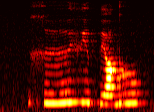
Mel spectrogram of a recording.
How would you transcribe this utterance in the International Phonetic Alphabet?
x ɨː vʲ ɨ pʲ ɒ ɡ u

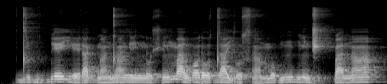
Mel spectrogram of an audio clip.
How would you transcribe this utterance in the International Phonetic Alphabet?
d i˨ b i˨ ɡ͡b e˧ j e˨ ɾ a˧ ɡ͡b ã˨ d ã˧ l i˨ n o˨ ʃ ĩ˨˦ m a˦˨ w ɔ˧ ɾ o˨ d a˧ j o˨ s ã˨ m o˧ b ĩ˦ ɡ͡b ĩ˦˨ d͡ʒ i˨˦ k͡p a˧ n ã˦

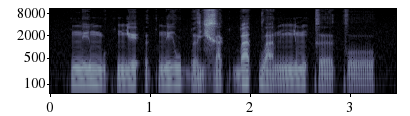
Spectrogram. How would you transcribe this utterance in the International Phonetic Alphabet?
n i˧˥ m u˨˩ k̚ ɲ e˧˥ ʔ ə˨˩ k̚ n i˧˥ w ɓ ə˨˩˨ j ɣ a˨˩ k̚ ɓ a˦˥ t̚ w a˨˩˨ n ɲ ə˧ m k əː˨˩˦ k o˨˩˨

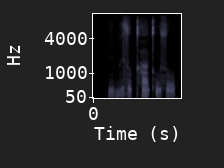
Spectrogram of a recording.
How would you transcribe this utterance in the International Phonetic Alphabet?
i˨ b i˨ z ʊ˨ kʰ a˦ kʼ u˨ s o˨

